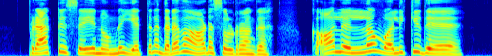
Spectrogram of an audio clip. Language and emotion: Tamil, sad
